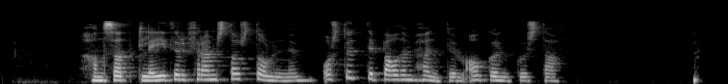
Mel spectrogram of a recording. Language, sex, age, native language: Icelandic, female, 50-59, Icelandic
